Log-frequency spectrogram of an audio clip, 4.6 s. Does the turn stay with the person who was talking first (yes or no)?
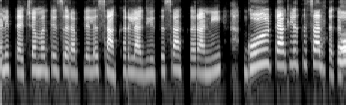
no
